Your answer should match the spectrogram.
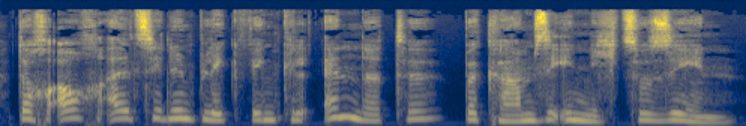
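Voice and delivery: plain reading voice

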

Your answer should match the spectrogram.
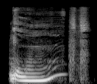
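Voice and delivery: beak hit by cake grunt; high muffled grunt; muffled umpf. A narrator's reading. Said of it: "macht der Schnabel".

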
